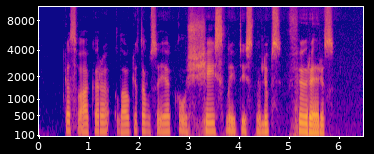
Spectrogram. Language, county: Lithuanian, Kaunas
